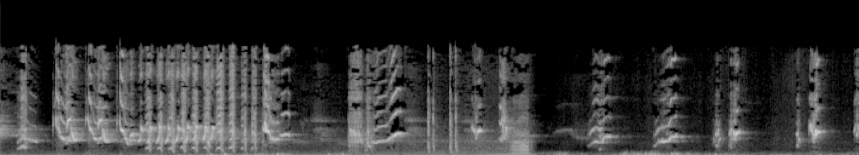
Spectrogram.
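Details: Javan myna vocalising as tutor sound for quiet mynas: harsh squawking rattle and chatter, a brief gap of clicks, then spaced squeaky whistled notes with faint background noise.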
